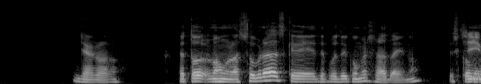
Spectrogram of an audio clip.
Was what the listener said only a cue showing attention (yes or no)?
no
